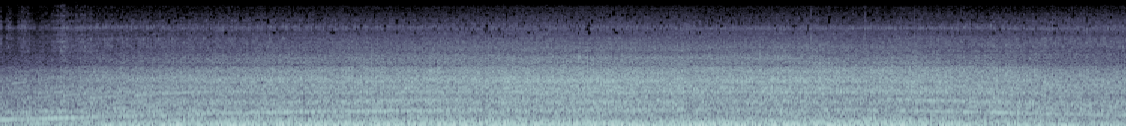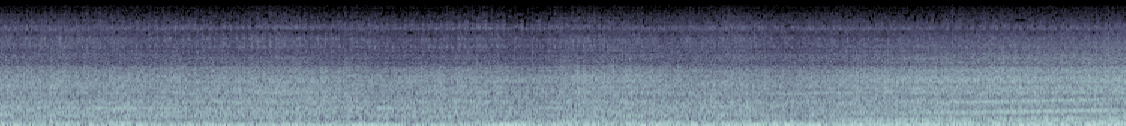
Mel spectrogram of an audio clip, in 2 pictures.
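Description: Electric bike riding at speed, its motor whining in a pitch that climbs as it accelerates, drops in the middle as it slows, and climbs again near the end. Steady wind and tyre noise run under the whine.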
